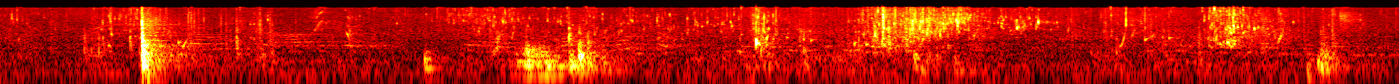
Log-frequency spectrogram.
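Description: A gondola's wooden oar being worked in its forcola oarlock, with water swishing at the strokes; a sharp wooden knock about a second in is the loudest sound, and further swishes and splashes follow every few seconds.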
